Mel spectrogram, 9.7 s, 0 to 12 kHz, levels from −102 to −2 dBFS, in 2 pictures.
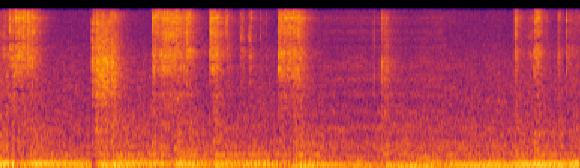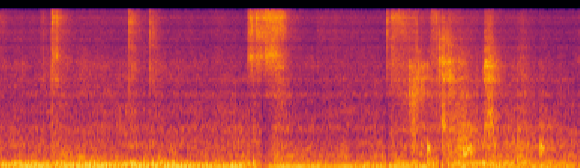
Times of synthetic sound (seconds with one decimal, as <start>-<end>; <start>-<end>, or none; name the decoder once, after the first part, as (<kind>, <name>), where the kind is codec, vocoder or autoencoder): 2.7-3.7 (codec, SNAC); 4.8-9.7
